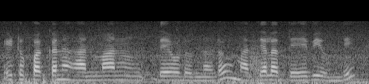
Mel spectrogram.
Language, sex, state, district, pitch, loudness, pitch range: Telugu, female, Telangana, Komaram Bheem, 195 Hz, -19 LUFS, 185-205 Hz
